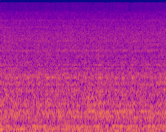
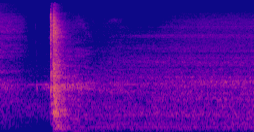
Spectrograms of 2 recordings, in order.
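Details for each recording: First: Oil boiler about three years old that ran out of oil, after bleeding the airlocked oil line and cleaning the burner head, with good draft over fire: steady, even roar with soft low rumble, no surging or puffing. Normal burner operation. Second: Oil boiler that ran out of oil, being bled: short electronic tone while control button is held, burner fan roaring, as it enters purge cycle to clear air from oil line.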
